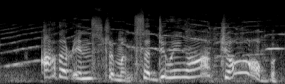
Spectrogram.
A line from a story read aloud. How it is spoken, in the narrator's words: screamed the first violin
